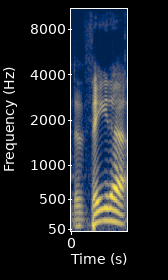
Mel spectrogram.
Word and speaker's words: Nevada: a half per game this season junior from nevada iowa i believe that's the correct pronunciation to veda that is correct yes or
